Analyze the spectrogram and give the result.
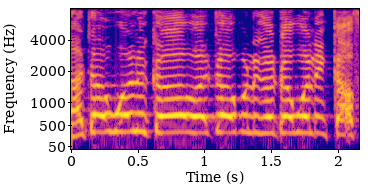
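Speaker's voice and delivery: put-on high, screaming, wailing, howling child's voice. Retelling a young daughter's fear of the hospital: imitating a screaming, howling child. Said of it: "She was screaming, howling".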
